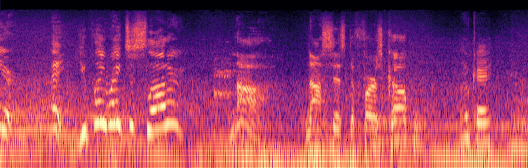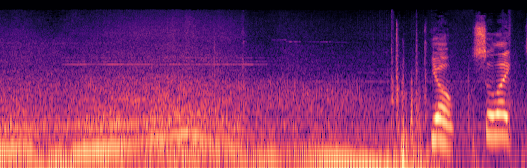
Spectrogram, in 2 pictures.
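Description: A car engine hums and revs as a car drives along.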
